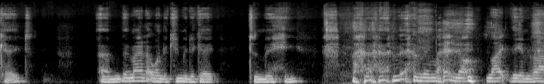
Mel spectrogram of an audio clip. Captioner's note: haha!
